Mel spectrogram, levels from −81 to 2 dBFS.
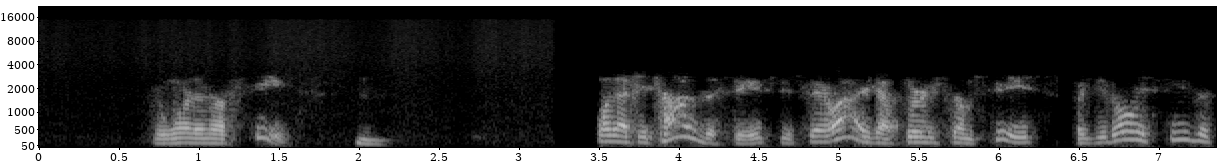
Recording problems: garbled, watery; badly; nothing above 2.5 kHz
hiss; faint; until 3 s; 25 dB below the speech
high-pitched whine; very faint; throughout; 2 kHz, 70 dB below the speech

